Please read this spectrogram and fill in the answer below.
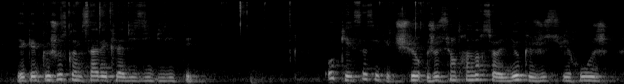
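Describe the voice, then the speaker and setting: A woman speaks at a fairly quick pace and medium pitch, with ordinary pitch variation and long, frequent pauses. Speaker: medium doing tarot channelings. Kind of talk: spiritual guidance reading. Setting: evening video recording. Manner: hesitant, many fillers.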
